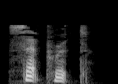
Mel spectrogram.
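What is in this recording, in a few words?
"separate", British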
